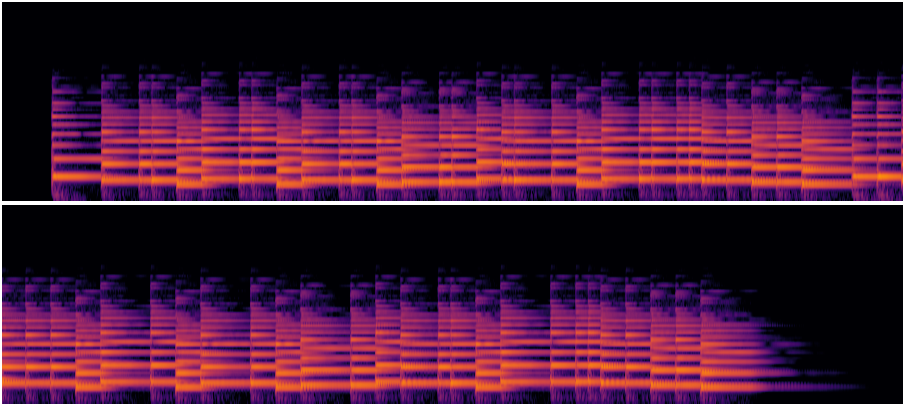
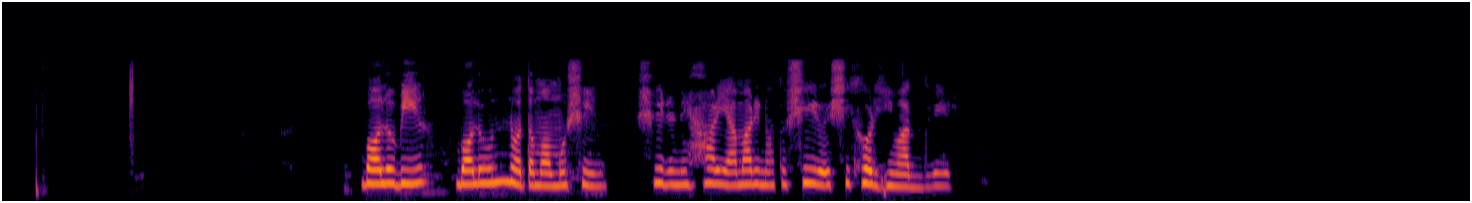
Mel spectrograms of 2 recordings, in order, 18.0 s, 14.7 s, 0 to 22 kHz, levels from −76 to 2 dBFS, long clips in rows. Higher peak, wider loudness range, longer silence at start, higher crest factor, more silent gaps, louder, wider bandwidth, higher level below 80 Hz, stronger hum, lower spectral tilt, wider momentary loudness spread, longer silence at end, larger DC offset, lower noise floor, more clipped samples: about the same, -10 dBFS vs -8 dBFS; second, 1 LU vs 6 LU; first, 0.5 s vs 0.35 s; second, 14 dB vs 22 dB; second, none vs 0.60-1.26 s, 1.49-2.75 s, 2.93-3.41 s, 3.51-3.58 s, 6.08-6.34 s; about the same, -25 LUFS vs -26 LUFS; about the same, 7.8 kHz vs 7.8 kHz; first, -66 dBFS vs -84 dBFS; neither; about the same, -4.5 dB/octave vs -4 dB/octave; second, 4 LU vs 15 LU; second, 1.3 s vs 5.2 s; neither; second, -78 dBFS vs under -90 dBFS; neither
